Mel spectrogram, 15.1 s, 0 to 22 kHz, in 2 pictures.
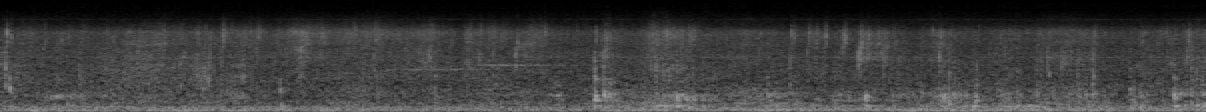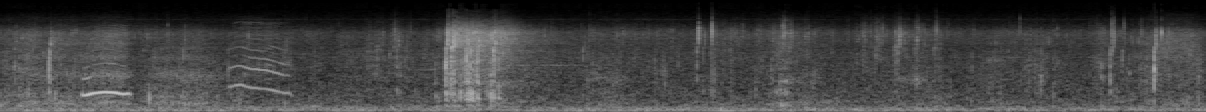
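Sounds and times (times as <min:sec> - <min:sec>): baby monkey crying: 0:08.0 - 0:09.4.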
